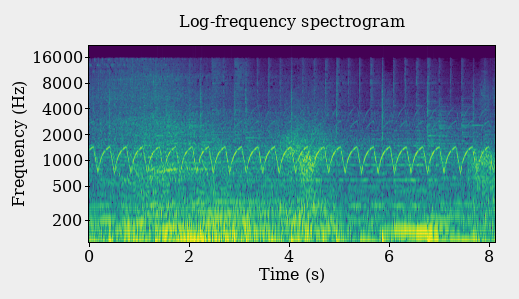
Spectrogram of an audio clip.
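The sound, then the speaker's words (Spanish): An ambulance siren wails in fast, repeating up-and-down sweeps, loud and steady throughout, over a low rumble of traffic and engine noise, as paramedics load a woman into the ambulance to take her to the hospital in Hilo. “Los paramédicos la suben a la ambulancia para llevarla al hospital de Hilo.”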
